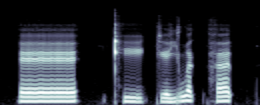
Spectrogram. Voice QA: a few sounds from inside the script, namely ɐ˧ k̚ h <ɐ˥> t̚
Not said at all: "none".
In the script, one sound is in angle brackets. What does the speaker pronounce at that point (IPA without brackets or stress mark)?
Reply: ɐ˥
